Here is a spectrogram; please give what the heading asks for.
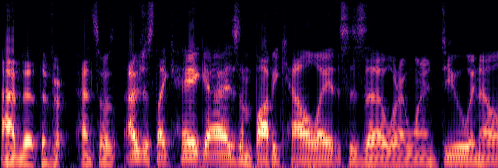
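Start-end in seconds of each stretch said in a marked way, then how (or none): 1.7-4.7 put-on American accent. Retelling an intro video recorded as a troll: put-on American accent. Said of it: "record it in an American accent".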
